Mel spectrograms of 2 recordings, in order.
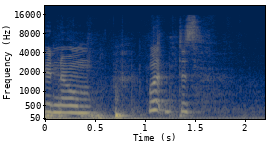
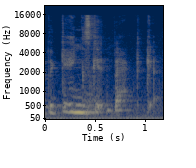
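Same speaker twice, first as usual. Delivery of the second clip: soft whispered aside; 10 dB quieter than usual. Real, not acted. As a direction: whisper it with hushed excitement.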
